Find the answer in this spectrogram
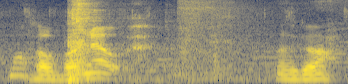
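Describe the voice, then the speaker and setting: In a busy indoor gym with chatter behind him, a man from Nigeria speaks unhurriedly at a medium pitch with fairly even intonation. This fitness vlogger uses English as a second language, with a Nigerian accent, joking slangily and now and then profanely to the camera mid-workout, recorded through a clip-on body mic over a noisy background.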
